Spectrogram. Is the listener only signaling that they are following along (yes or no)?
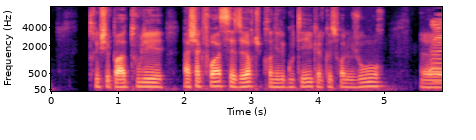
no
